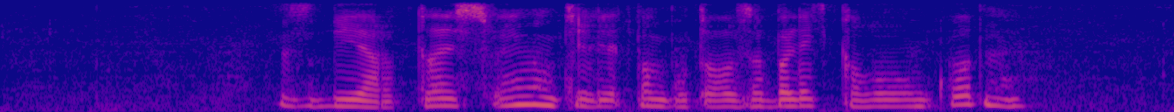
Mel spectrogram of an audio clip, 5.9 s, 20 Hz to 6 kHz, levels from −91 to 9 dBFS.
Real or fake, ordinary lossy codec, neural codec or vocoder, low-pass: fake; none; codec, 44.1 kHz, 3.4 kbps, Pupu-Codec; 5.4 kHz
